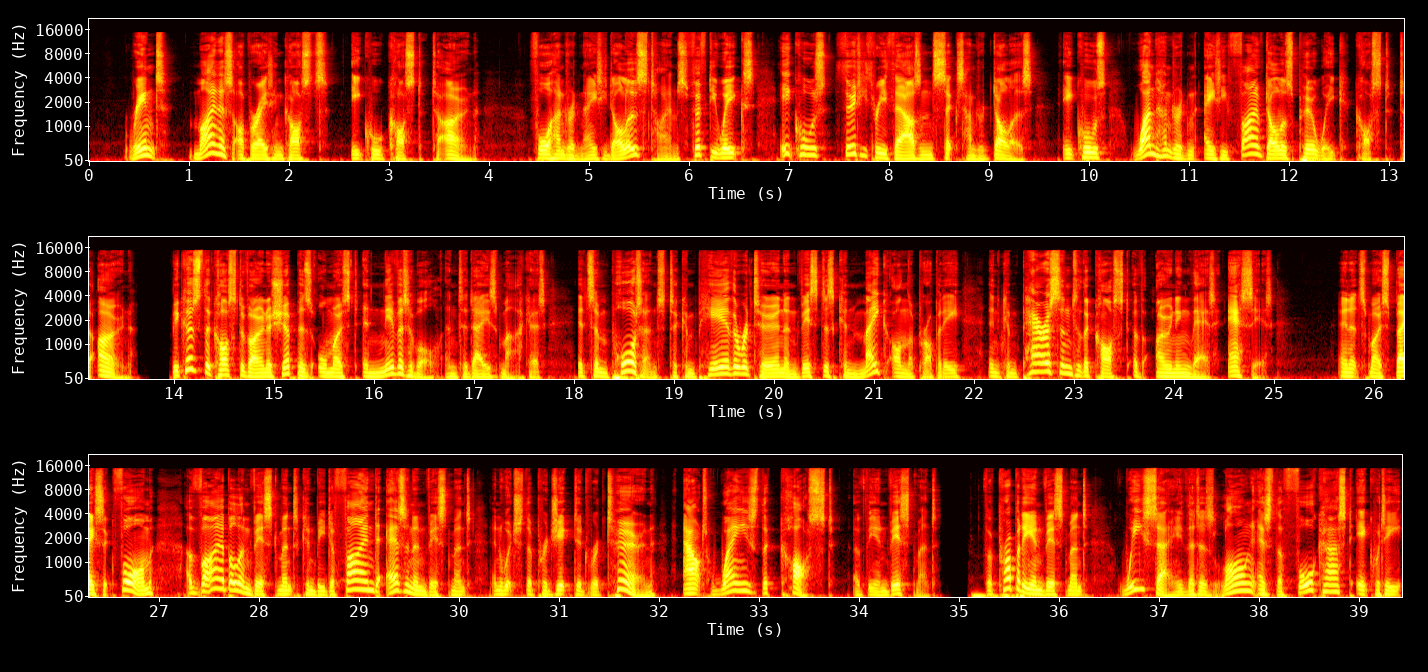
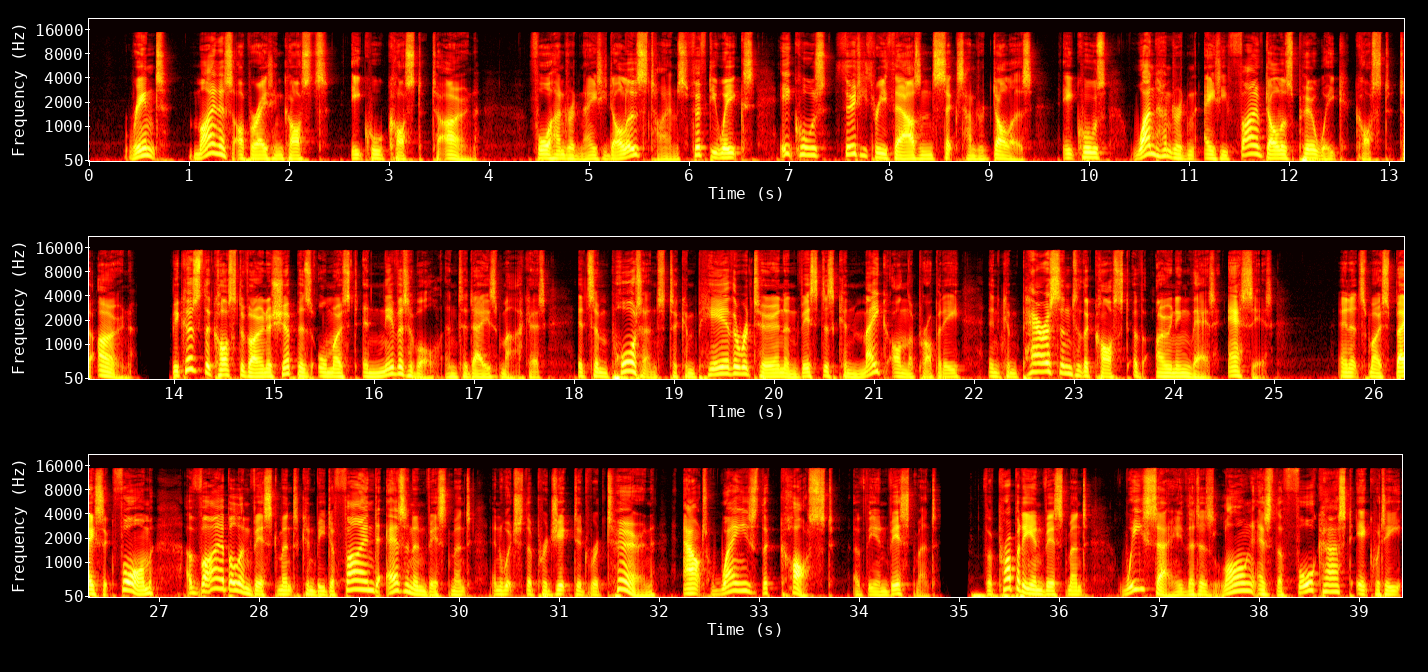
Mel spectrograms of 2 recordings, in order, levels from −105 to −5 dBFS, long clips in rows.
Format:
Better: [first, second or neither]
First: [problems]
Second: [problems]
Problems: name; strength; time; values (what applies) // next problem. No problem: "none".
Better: neither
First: none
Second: none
